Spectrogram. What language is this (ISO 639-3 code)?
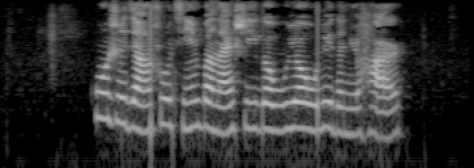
zho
